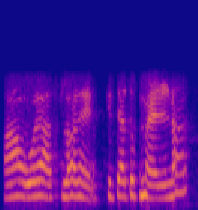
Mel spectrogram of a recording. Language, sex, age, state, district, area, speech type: Goan Konkani, female, 18-30, Goa, Salcete, rural, conversation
